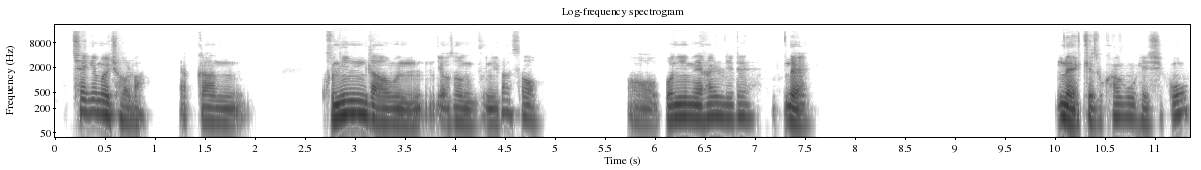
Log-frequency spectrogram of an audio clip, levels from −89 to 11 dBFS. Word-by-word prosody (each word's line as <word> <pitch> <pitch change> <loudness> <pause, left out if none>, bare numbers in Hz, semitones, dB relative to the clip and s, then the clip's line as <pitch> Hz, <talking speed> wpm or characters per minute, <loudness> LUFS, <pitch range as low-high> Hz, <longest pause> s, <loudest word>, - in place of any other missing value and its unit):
책임을 160 -4 +1
져라." 125 0 -5 0.3
약간 100 -2 -4 0.8
군인다운 115 -10 +4 0.2
여성분이라서 100 - -4 0.9
어 95 -5 -7
본인의 120 +1 +4
할 125 +1 +1
일에 120 0 -4 0.3
네. 90 -6 +3 2.4
네. 115 -5 +7
계속 100 +4 -4
하고 125 -1 -1
계시고 125 - -4
120 Hz, 175 characters per minute, -22 LUFS, 100-130 Hz, 2.4 s, 네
